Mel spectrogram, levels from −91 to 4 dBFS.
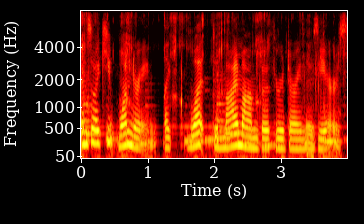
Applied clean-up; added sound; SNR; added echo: neural mask model RNNoise.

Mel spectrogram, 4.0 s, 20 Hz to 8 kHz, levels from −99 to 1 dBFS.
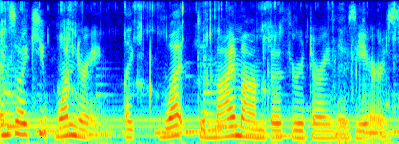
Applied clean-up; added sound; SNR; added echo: none; Bowed string instrument + Chewing, mastication; 15 dB; none.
